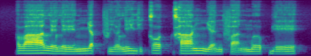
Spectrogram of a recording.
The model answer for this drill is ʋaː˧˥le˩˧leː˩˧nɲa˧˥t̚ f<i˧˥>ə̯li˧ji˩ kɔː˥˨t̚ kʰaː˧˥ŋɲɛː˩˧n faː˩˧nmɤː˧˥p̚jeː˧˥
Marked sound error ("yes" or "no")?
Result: yes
